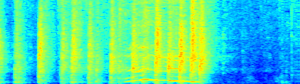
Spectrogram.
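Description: Quick run of taps and clatter, with a single meow-like cry about a second in that rises and then falls in pitch.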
